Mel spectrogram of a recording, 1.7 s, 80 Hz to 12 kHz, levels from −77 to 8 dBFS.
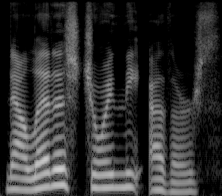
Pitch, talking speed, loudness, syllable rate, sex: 200 Hz, 215 wpm, -17 LUFS, 4.6 syllables/s, female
